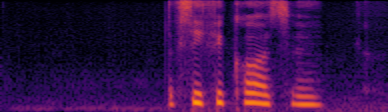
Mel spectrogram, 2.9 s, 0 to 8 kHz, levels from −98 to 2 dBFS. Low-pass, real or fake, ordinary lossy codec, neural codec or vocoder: none; fake; none; codec, 16 kHz, 0.8 kbps, ZipCodec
